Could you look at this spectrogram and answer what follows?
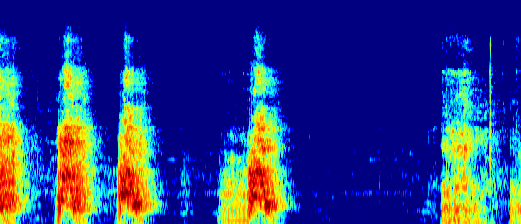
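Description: Cane Corso barking in play, four short loud barks in quick succession, then a noisier fifth bark near the end after a brief pause.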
